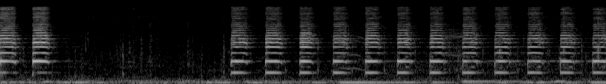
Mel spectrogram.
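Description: A small hand-squeezed horn on a street vendor's tricycle cart tooting: two quick toots, then after a pause of about two seconds a steady run of short toots, about three a second.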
